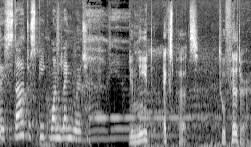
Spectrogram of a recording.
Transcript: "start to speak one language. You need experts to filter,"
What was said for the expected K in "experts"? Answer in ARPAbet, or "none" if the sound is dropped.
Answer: K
